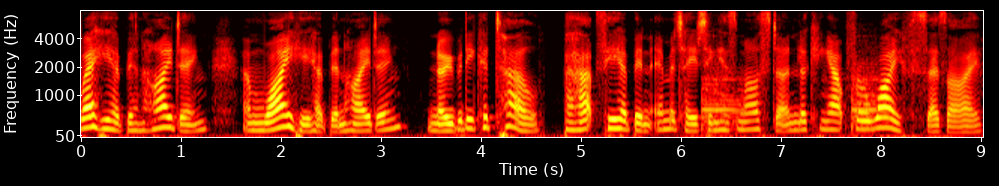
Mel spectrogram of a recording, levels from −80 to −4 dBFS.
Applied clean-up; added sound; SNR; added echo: none; Piano; 10 dB; none.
